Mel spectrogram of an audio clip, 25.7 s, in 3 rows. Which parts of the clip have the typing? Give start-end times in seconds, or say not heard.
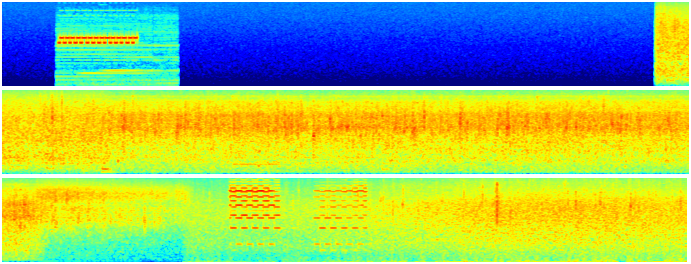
not heard.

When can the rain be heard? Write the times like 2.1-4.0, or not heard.
8.2-25.7.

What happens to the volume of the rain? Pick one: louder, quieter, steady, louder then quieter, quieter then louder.
quieter then louder.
